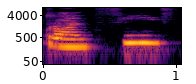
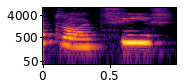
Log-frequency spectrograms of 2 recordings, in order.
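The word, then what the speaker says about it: trente-six: 36 को बोलते हैं त्रॉन्त सीज। ऐसे इसको त्रॉन्त, इसको सीज, तो साथ में मिला क्या हुआ? त्रॉन्त सीज।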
